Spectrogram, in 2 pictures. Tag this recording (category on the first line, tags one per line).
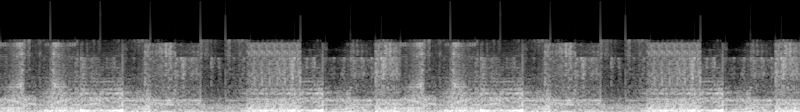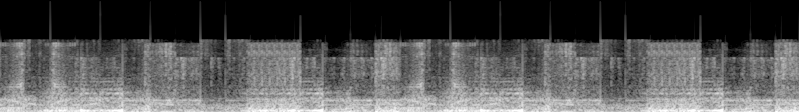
Instrument samples > Percussion
Alien
Ambient
Dark
Drum
Industrial
Loop
Loopable
Packs
Samples
Soundtrack
Underground
Weird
